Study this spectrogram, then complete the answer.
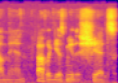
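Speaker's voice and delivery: hushed, half-whispered aside under the breath. Half-whispering in character to a companion while walking past: half-whispering to Tiberius. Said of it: "I whisper to Tiberius".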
